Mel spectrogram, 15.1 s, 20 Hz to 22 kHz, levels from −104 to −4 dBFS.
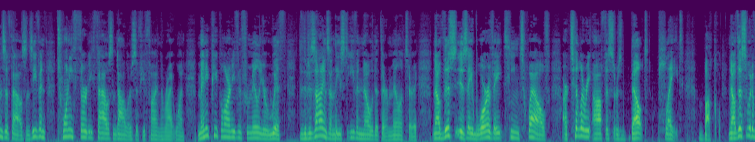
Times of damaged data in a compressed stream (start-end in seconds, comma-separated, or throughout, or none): none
